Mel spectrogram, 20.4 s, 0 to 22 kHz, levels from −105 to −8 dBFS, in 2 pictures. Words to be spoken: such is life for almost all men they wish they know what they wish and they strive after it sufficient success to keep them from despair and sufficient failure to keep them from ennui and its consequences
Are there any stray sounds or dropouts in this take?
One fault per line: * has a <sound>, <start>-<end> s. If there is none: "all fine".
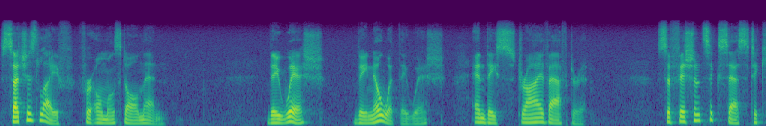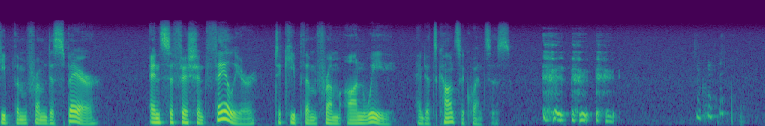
* has a cough, 17.4-18.5 s
* has a laugh, 19.5-20.2 s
